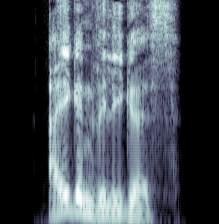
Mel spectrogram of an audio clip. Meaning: strong/mixed nominative/accusative neuter singular of eigenwillig
- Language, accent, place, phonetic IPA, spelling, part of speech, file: German, Germany, Berlin, [ˈaɪ̯ɡn̩ˌvɪlɪɡəs], eigenwilliges, adjective, De-eigenwilliges.ogg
